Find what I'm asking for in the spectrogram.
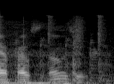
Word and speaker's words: Rafael Sanzio: Leonardo da Vinci, Rafael, Rafael Sanzio, é essa a pronúncia correta? – é, Rafael Sanzio.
